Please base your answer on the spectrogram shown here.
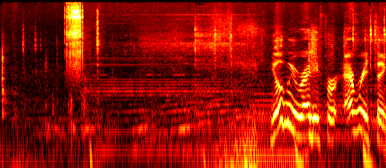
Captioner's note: machine whirring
